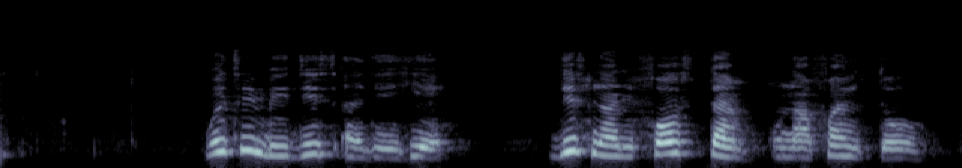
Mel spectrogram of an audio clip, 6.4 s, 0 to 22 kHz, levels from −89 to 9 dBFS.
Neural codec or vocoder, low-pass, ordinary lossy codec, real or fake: codec, 16 kHz, 16 kbps, FreqCodec, larger model; 7.2 kHz; none; fake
